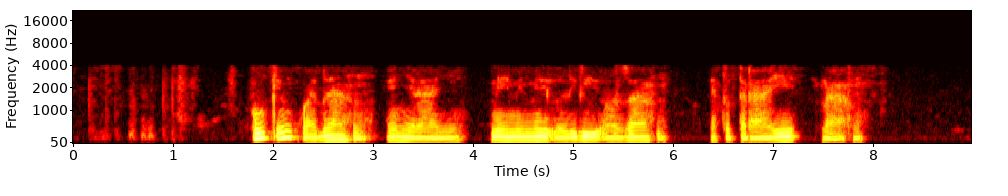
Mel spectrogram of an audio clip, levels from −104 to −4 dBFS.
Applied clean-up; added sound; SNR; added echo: none; none; none; none.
